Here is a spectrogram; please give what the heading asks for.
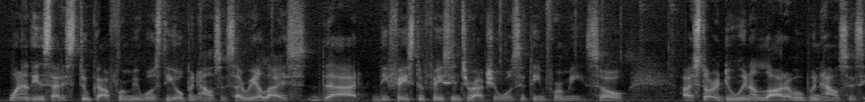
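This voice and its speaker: A man from the Dominican Republic, a real estate agent speaking on a panel and telling his career story in an earnest, measured way. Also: mid-range voice, slight background noise. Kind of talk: panel discussion.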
